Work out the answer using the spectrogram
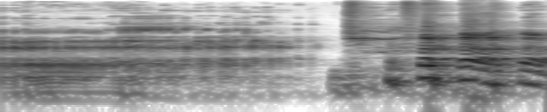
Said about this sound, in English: Like, hey, listen to this podcast I'm on. It's mostly a guy burping.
